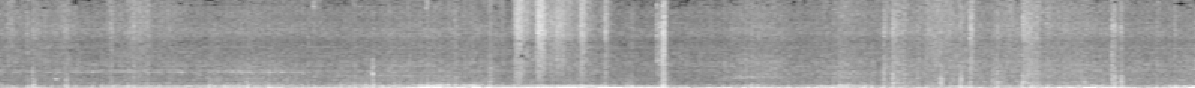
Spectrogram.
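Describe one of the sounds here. Plastic bags rustle and crinkle as they are handled close by.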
